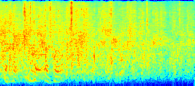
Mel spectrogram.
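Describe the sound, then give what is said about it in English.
Audience applause for panel speakers at the close of a UC San Diego discussion on China. Steady clapping tapers slightly toward the end, with a voice briefly heard under it at the start. “But first, let's give these guys a hand.”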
